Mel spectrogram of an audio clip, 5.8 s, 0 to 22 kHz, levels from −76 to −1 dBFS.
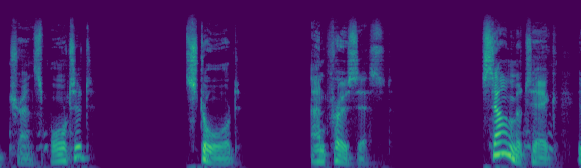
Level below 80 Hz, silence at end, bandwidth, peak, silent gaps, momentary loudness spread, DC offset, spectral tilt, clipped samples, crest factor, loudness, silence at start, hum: -62 dBFS; 0 s; 16 kHz; -6 dBFS; 1.38-1.83 s, 2.85-3.09 s, 4.31-4.81 s; 15 LU; under 0.1%; -2.5 dB/octave; under 0.1%; 24 dB; -26 LUFS; 0 s; none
